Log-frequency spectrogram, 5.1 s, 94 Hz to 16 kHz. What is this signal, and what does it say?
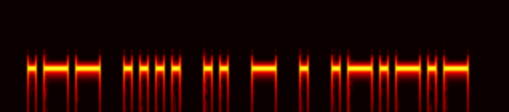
Morse code, heard as a keyed tone, about 15 wpm, 700 Hz. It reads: WHITE.
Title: Sentences from Top 1000 Words - Review Part 6 - 15wpm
